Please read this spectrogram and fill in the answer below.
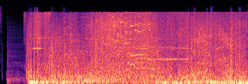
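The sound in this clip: A bomb explosion in a film scene in a building with an elevator erupts after a brief quieter lead-in. It is a sudden, very loud, dense blast that holds as a heavy, broad roar for several seconds.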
